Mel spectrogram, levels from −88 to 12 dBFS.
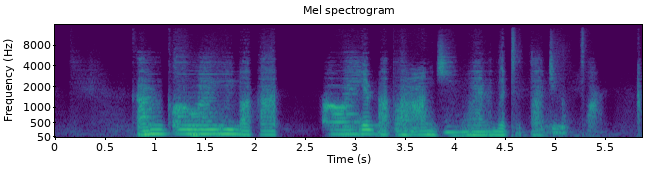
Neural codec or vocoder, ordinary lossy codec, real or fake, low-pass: codec, 44.1 kHz, 0.9 kbps, DAC; MP3, 64 kbps; fake; 14.4 kHz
